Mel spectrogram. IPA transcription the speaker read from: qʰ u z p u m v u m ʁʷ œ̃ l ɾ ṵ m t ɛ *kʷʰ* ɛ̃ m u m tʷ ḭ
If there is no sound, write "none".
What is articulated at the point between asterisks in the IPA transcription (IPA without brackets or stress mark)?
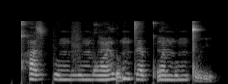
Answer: kʷʼ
